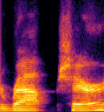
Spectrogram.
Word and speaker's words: Wrapshare: is okay so and the word is a little tricky because it sounds different than it it's spelled so Global as in the planet and then rap share it's w a as in gift WP and then s h a r as in sharing and this is a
